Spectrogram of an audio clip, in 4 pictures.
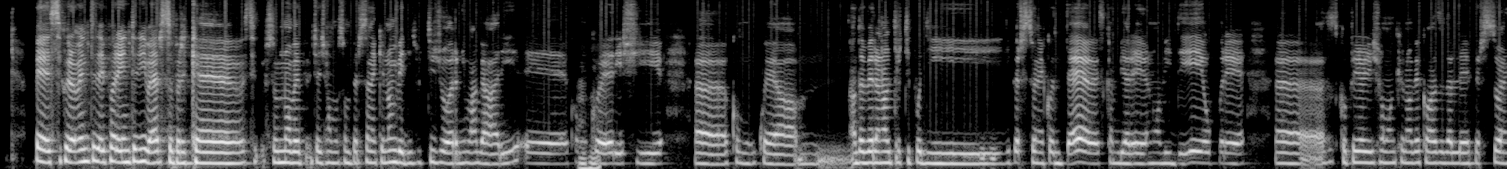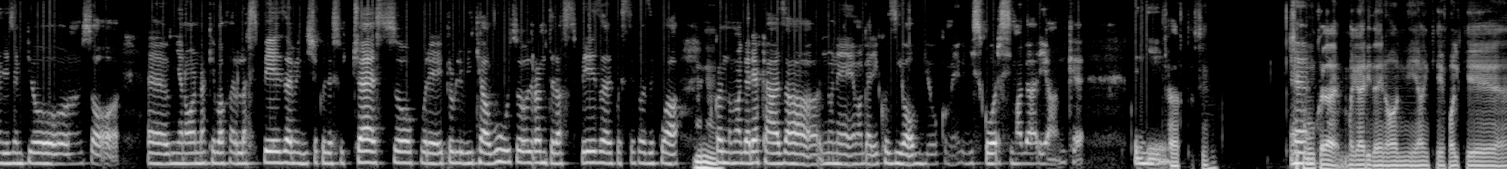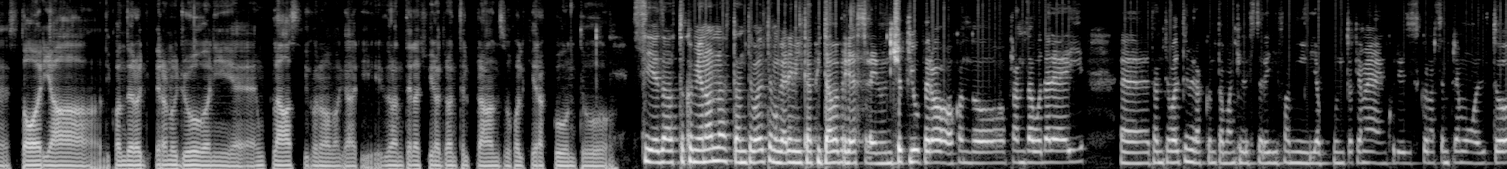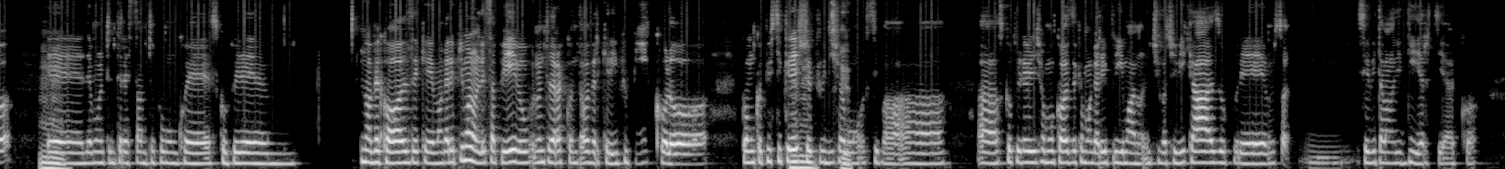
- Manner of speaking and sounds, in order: distorted speech; "cioè" said as "ceh"; static; tapping; drawn out: "di"; drawn out: "ad esempio"; other background noise; swallow; drawn out: "va"
- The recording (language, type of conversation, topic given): Italian, podcast, Qual è il ruolo dei pasti in famiglia nella vostra vita quotidiana?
